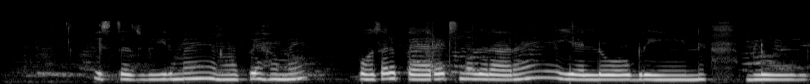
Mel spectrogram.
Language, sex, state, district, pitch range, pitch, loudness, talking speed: Hindi, female, Goa, North and South Goa, 220-255 Hz, 235 Hz, -18 LUFS, 125 wpm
